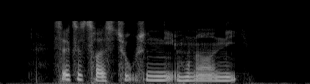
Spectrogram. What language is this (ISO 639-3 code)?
dan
